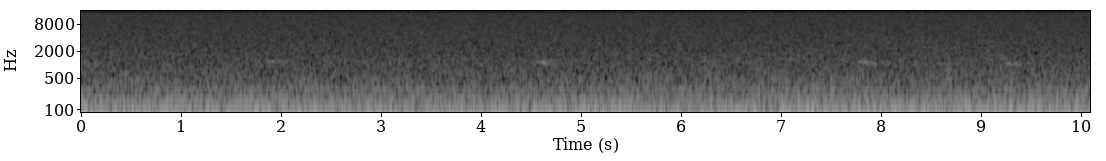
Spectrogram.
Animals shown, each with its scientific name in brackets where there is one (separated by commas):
American Herring Gull (Larus smithsonianus)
